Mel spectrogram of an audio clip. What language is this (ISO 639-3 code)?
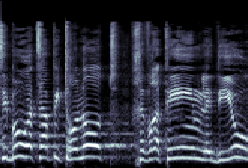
heb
